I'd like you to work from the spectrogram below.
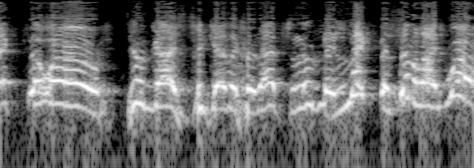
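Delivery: very high, loud rallying cry; exultant shout. Acted. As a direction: shout it like a triumphant rallying call. Father cheering sons' plan.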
